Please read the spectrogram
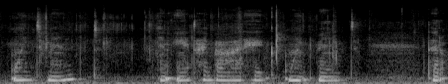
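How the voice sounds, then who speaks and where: A soft-spoken woman talks at a fairly slow pace in a gentle tone, at medium pitch with fairly even intonation. Noticeable background noise is present. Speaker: ASMR creator. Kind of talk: ASMR nurse roleplay, personal attention. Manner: soft-spoken, gentle.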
